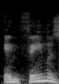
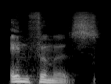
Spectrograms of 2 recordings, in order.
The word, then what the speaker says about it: infamous: अगर आप इस शब्द को इनफेमस बोलेंगे तो गलत होगा। चलिए सीखते हैं इसकी सही प्रोनाउंसिएशन। इसकी सही प्रोनाउंसिएशन है इनफेमस।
